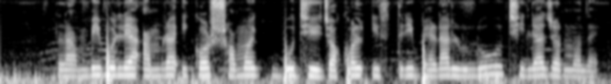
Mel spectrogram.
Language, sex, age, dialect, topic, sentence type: Bengali, female, <18, Jharkhandi, agriculture, statement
